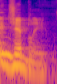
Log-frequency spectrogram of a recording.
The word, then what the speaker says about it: Ghibli: cuz I always had I always say Ghibli yeah that's what I say as well am I saying it wrong jibley okay like official pronunciation but I don't care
